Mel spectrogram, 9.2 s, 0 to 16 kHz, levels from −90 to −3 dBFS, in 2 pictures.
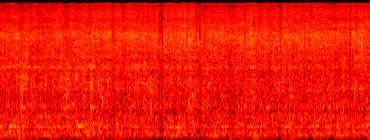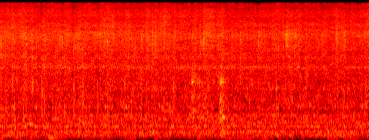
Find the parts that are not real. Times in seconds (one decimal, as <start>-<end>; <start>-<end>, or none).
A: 0.0-0.7; 4.1-9.2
